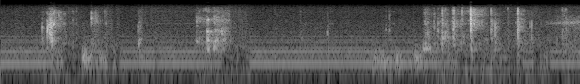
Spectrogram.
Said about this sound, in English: So, okay, I'm putting an action in here. Hang on a sec. I'm not typing very well today.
